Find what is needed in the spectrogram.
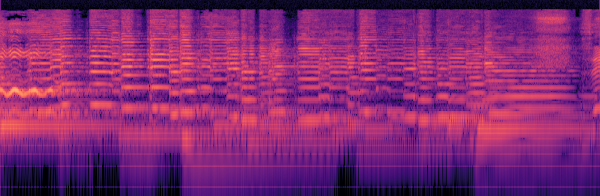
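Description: Violin and pedal harp playing an instrumental interlude between verses of a lively Irish song: the violin takes the melody with vibrato over plucked harp chords and bass notes.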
